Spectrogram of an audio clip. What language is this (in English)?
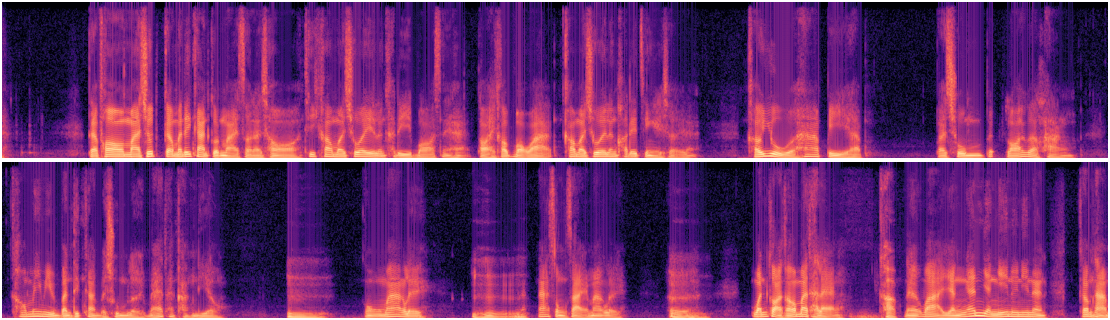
Thai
